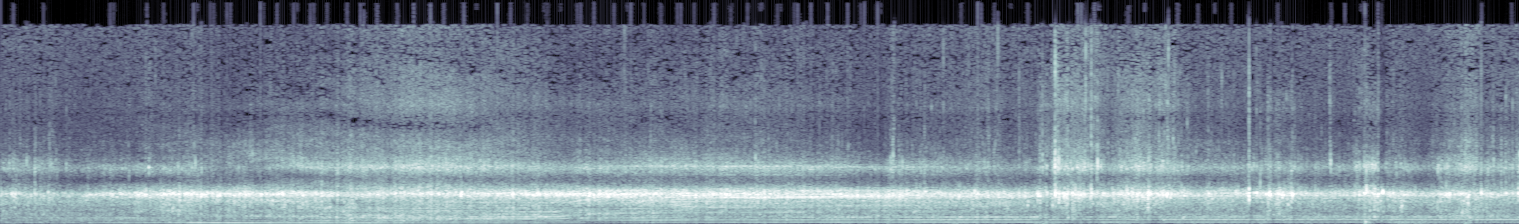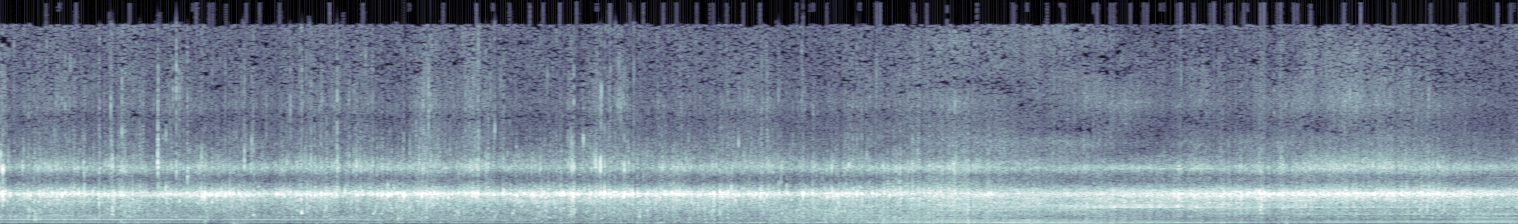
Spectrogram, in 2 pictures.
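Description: Speedboat engine running nearby, a steady droning tone whose pitch rises about five seconds in and shifts again near the end.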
